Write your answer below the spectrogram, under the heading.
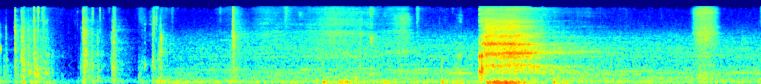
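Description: A series of sharp clicks and rattles as a window is pulled open during a break in a test, followed by one loud, deep breath drawn in, then quiet with a soft breath near the end.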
